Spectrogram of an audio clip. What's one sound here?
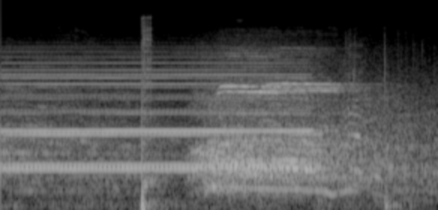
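A loud buzzer sounds in a large echoing arena.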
